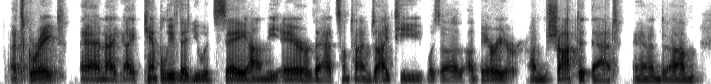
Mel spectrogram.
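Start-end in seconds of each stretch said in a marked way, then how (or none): none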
